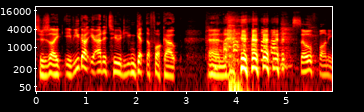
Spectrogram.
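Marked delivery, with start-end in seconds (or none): 0.6-2.8 fast, put-on, no-nonsense Irish accent. Retelling what a woman told drunk people, imitating an Irish accent. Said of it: "I need your Irish accent more".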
